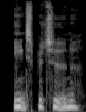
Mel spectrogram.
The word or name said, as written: ensbetydende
